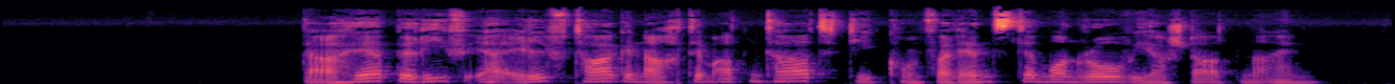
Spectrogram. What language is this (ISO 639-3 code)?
deu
